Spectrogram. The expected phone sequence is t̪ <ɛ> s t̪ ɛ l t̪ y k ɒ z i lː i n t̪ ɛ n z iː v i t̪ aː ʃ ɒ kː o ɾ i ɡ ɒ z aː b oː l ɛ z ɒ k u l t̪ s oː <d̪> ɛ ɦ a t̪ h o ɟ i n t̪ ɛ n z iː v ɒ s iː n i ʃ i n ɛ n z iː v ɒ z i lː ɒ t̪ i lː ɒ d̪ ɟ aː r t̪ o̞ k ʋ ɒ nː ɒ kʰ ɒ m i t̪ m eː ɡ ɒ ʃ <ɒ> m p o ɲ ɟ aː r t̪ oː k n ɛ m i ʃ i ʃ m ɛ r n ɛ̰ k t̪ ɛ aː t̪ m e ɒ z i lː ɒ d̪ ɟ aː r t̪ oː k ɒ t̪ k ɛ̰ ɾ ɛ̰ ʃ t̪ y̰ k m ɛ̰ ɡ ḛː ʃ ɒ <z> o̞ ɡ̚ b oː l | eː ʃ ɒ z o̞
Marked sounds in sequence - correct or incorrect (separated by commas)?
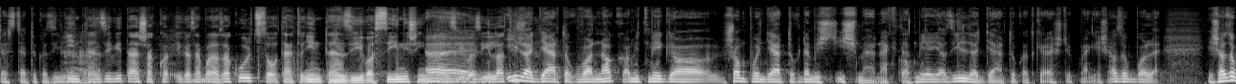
correct, incorrect, correct, correct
